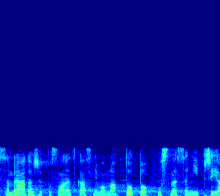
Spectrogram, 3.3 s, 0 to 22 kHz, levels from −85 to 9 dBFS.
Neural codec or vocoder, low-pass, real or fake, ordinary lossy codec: none; 5.4 kHz; real; MP3, 32 kbps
